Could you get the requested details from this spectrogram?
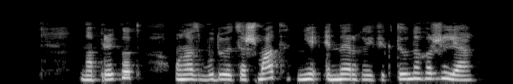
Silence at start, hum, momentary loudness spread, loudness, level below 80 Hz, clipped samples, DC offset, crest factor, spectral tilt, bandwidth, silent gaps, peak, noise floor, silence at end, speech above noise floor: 0.8 s; none; 8 LU; -15 LUFS; -58 dBFS; under 0.1%; under 0.1%; 14 dB; -4.5 dB/octave; 7.6 kHz; none; 0 dBFS; -51 dBFS; 0.4 s; 37 dB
